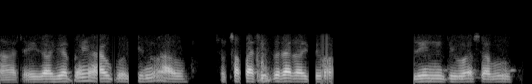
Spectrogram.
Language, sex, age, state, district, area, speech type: Odia, male, 45-60, Odisha, Kendujhar, urban, conversation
